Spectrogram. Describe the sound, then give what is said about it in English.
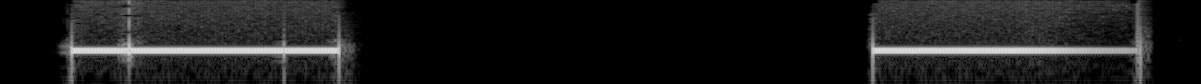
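A telephone line connecting tone while a call to Top It Off Landscaping is being connected: two loud, steady, buzzing mid-pitched tones, each lasting about two seconds, separated by several seconds of silence, with no talking. “Please stay on the line while we connect you now.”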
